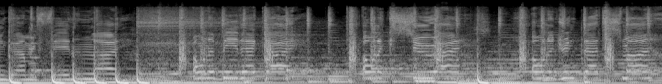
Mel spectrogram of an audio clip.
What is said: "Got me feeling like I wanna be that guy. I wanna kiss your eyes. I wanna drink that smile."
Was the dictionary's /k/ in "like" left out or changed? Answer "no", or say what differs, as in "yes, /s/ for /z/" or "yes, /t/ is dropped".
yes, /k/ is dropped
